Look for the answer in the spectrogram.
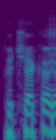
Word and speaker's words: Pacheco: Last one I like, Isaiah Pacheco. I think I'm saying his name right. Am I saying that right? – Pacheco, yeah.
